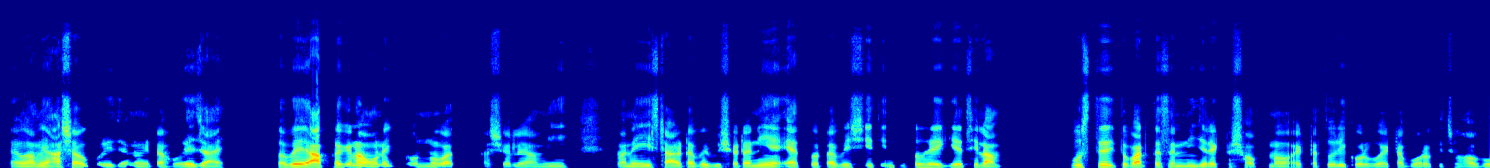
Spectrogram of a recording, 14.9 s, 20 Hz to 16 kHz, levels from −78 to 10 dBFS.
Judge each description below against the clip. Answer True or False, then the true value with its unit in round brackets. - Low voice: True (120 Hz)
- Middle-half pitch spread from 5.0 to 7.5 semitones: False (3.5 semitones)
